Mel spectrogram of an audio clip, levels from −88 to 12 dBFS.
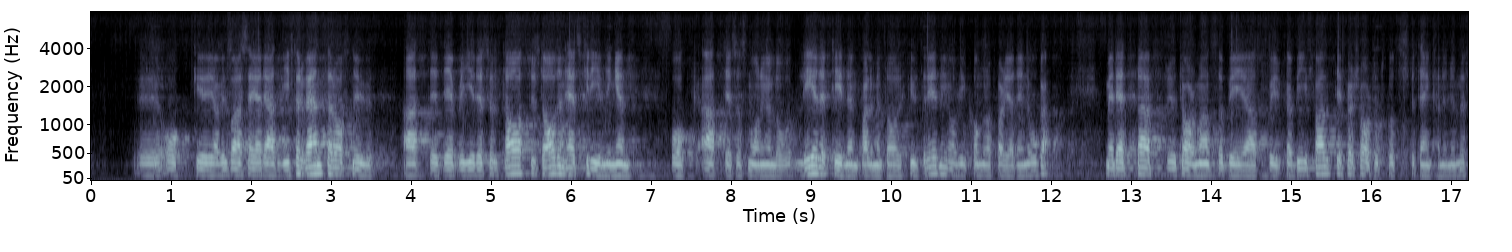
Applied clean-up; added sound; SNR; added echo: neural separator model SepFormer DNS4.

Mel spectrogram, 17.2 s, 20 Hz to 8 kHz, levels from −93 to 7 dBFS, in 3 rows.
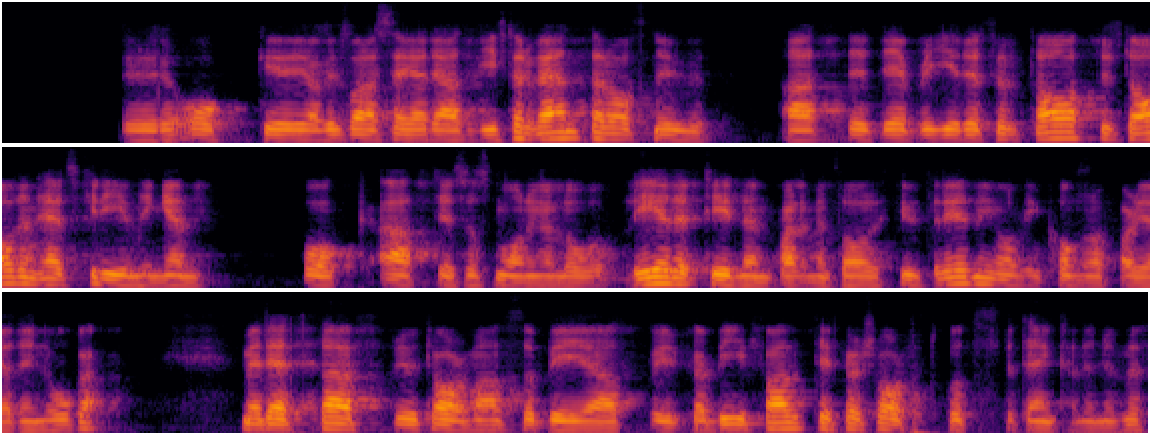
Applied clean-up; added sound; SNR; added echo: neural mask model DeepFilterNet 3.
